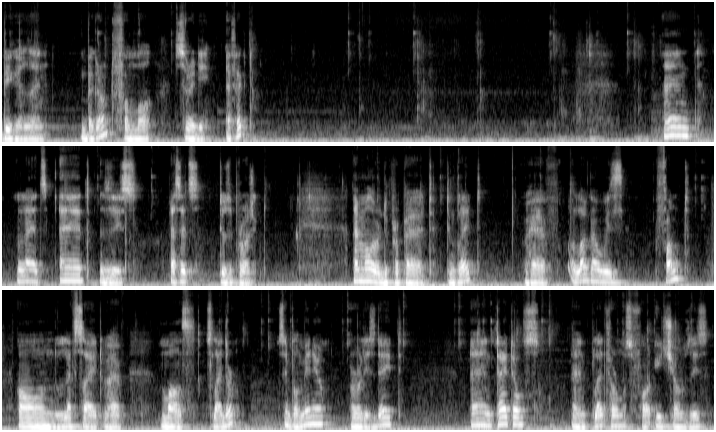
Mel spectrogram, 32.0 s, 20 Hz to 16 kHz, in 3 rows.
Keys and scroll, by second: 8.7 space, 11.9 space, 16.8 space, 24.4 space, 28.4 space, 30.9 space.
